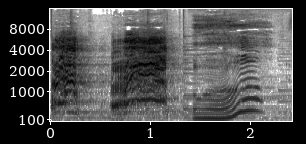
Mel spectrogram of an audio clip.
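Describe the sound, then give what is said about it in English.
A pig grunts and oinks in three loud bursts, harsh and nasal, the last one swooping upward into a drawn-out squeal. “Here at Shame Swine, we send our sickest, most disgusting pig around to your door so you can pretend that you caught COVID-19 from a pig.”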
